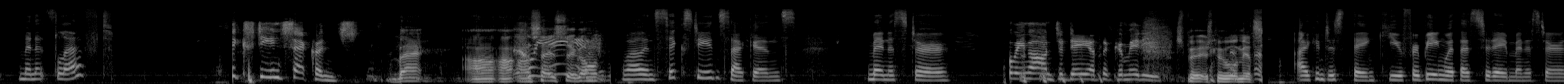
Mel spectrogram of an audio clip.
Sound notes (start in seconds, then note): 10.2 speaking French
